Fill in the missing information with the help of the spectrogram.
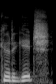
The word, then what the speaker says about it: Grgić: We pronounce it Grgić Vina. The only difference in spelling is that there's no H, but there's an accent over the C that gives it that CH sound.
